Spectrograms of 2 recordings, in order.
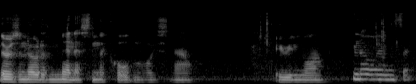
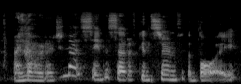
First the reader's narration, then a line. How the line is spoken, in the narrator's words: said Wormtail, his voice rising squeakily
